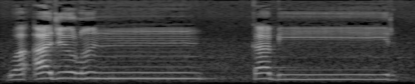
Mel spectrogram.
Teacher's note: جیم پہ کلکلا ادا کریں گے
